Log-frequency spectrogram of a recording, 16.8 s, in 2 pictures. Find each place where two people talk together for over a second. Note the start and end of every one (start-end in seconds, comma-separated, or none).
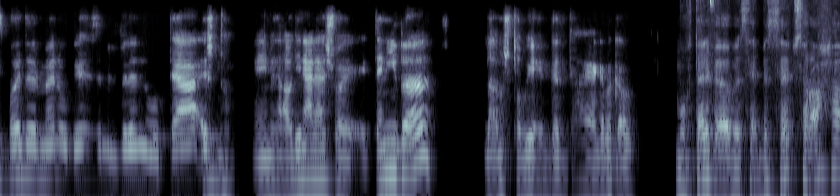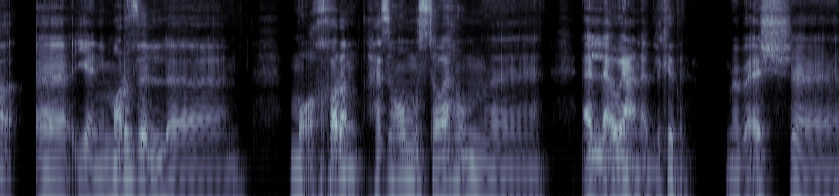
none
